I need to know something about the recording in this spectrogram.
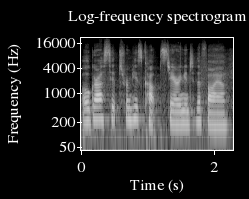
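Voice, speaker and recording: A woman's voice: mid-range voice, brisk. A woman reading scripted narration and stage directions as narrator at a table read.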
